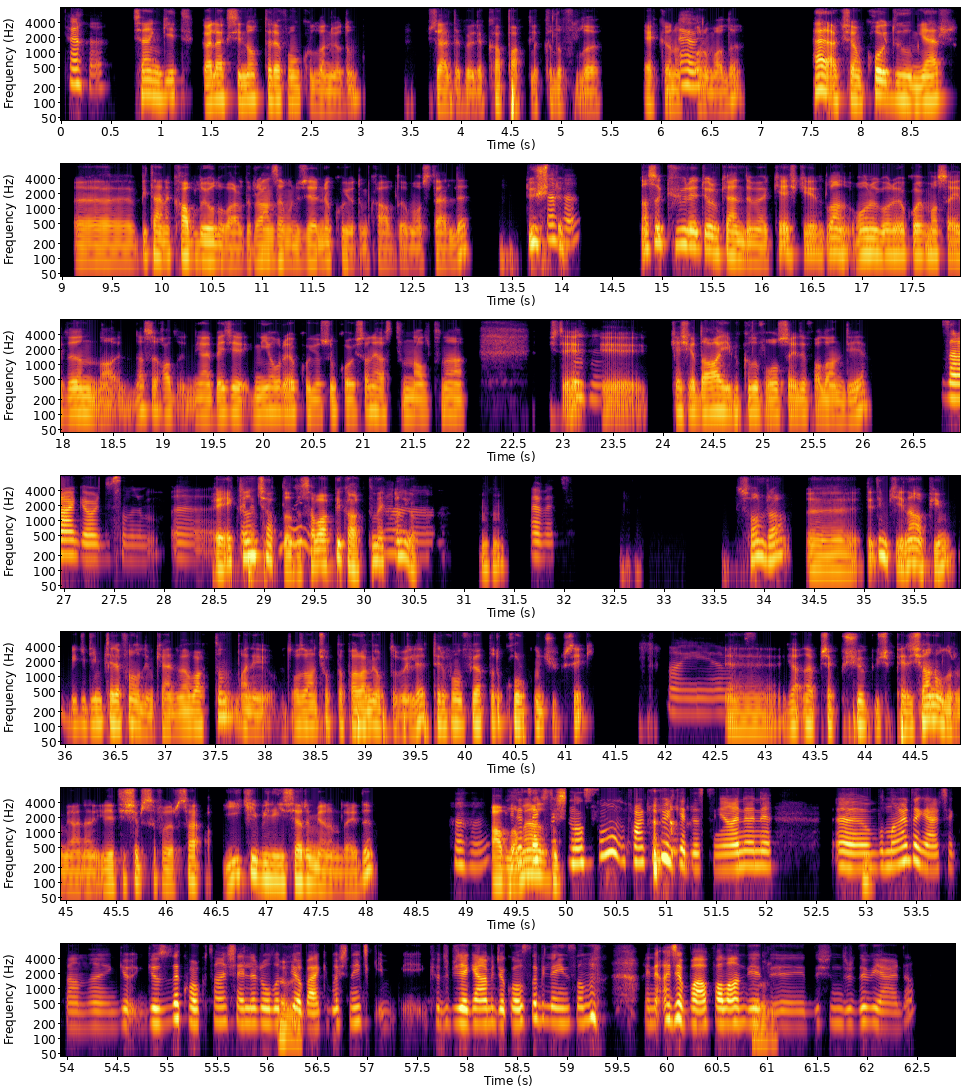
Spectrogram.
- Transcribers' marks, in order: other background noise; tapping; chuckle
- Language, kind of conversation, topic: Turkish, podcast, Sence “keşke” demekten nasıl kurtulabiliriz?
